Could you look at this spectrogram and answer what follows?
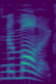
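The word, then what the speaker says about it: mnemonic: WX Y and Z same Greek root as the word pneumonic the m is silent in her bag maran's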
